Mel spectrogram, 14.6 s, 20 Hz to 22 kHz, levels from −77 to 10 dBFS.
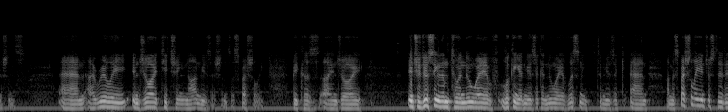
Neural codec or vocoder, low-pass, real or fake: none; 7.2 kHz; real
